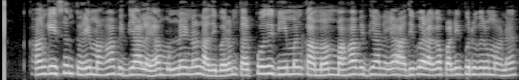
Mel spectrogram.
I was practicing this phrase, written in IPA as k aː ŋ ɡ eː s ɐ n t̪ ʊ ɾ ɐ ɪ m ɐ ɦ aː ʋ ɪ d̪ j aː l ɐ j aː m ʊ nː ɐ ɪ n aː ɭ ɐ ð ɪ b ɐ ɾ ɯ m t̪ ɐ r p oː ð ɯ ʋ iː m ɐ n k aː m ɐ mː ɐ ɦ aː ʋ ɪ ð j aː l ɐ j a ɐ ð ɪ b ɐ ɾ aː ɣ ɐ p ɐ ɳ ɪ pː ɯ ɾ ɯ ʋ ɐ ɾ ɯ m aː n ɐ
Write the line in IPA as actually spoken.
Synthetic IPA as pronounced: k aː ŋ ɡ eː s ɐ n t̪ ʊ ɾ ɐ ɪ m ɐ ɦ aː ʋ ɪ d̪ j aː l ɐ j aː m ʊ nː ɐ ɪ n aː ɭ ɐ ð ɪ b ɐ ɾ ɯ m t̪ ɐ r p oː ð ɯ ʋ iː m ɐ n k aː m ɐ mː ɐ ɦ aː ʋ ɪ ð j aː l ɐ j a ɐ ð ɪ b ɐ ɾ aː ɣ ɐ p ɐ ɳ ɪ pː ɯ ɾ ɯ ʋ ɐ ɾ ɯ m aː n ɐ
